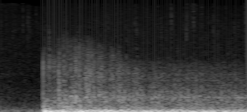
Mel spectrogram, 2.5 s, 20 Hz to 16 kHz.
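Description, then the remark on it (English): A sudden, massive explosion as a plane crashes into an office tower at 8:05 in the morning bursts in after a brief quiet moment, then gives way to a heavy, sustained rumbling roar that slowly fades but keeps going. It is very loud, with no voices. “And now come crashing into our tower.”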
